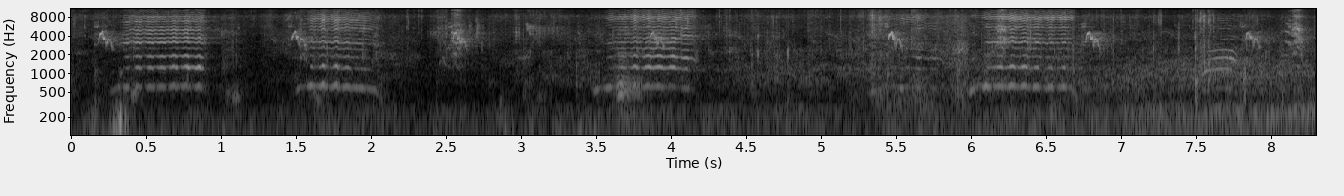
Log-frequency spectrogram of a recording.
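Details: Young goat kids, rejected by their mothers and bottle-fed, give loud quavering harmonic bleats. About five main cries come every one to two seconds over a steady background hiss, with softer bleats in between.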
